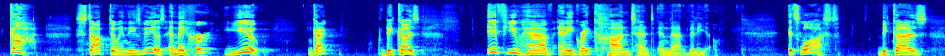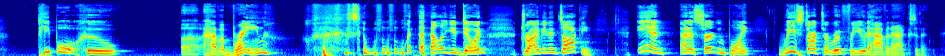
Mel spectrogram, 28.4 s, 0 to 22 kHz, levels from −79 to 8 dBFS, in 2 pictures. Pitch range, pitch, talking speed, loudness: 175-255 Hz, 210 Hz, 115 wpm, -16 LUFS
